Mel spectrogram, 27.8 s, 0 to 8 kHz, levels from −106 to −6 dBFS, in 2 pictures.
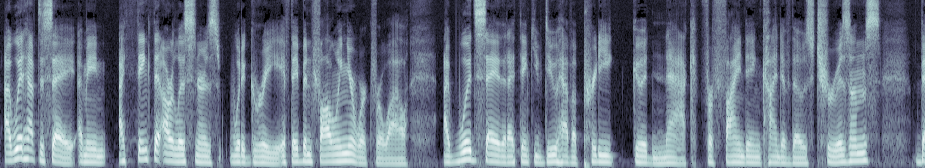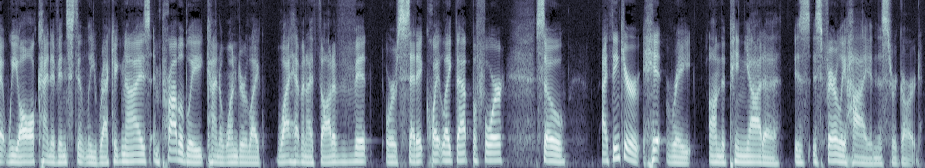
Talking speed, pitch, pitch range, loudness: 180 wpm, 115 Hz, 105-125 Hz, -18 LUFS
